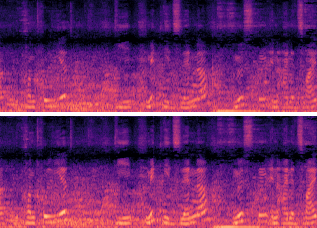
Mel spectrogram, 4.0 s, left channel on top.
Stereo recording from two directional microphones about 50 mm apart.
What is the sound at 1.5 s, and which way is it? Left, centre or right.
Speech, right.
